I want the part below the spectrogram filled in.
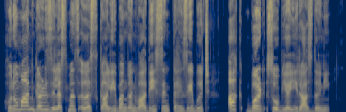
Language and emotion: Kashmiri, neutral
